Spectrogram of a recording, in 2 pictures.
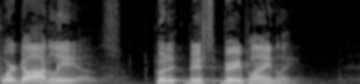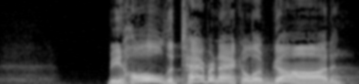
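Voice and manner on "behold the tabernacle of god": raised, loud proclamation; emphatic cry of a heavenly announcement. Acted. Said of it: "cried out from heaven".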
